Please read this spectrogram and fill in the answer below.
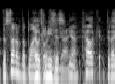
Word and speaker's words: telekinesis: The son of the blind Telekinesis.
